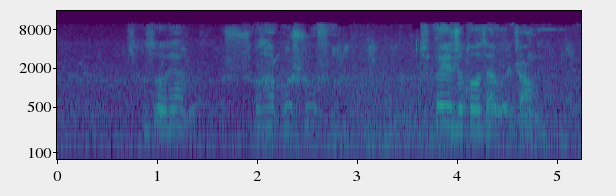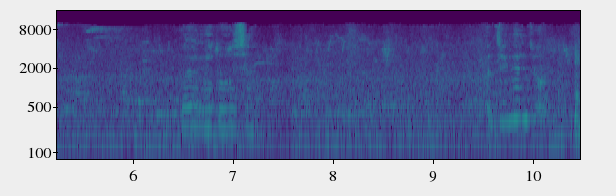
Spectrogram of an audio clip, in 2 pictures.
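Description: A young woman answers softly, close by.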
